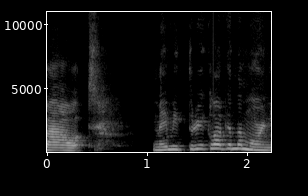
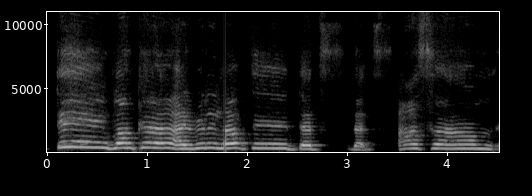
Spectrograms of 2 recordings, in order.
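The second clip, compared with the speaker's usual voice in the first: much higher, gushing praise; excited friend; 6 semitones higher, slower than usual. Retold or imitated. Friend Lydia praising the presentation, excited and high. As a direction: rave about it, pitched way up. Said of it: "Lydia was like".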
